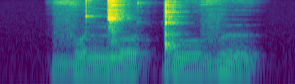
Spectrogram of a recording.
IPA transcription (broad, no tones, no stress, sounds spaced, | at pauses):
v o ŋ͡ǀ o ǃ u v ɯ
